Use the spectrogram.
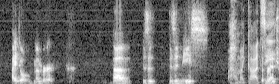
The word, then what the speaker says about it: Nice: I called it nice, and they were like, "It's pronounced Nice." Well, it would be nice if it was English, but it's French.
